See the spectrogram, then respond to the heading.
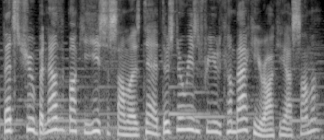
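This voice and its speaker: A man voicing a gentle, wistful young female maid who speaks with polite, deferential formality. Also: high-pitched, expressive, very fast, over music, pitched above the performer's own voice.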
